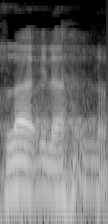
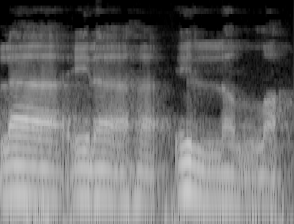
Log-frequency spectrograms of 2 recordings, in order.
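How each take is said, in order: First: The phrase is said at a faster pace. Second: The phrase is said at a normal pace. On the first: "Kemudian lama kelamaan semakin cepat" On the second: "Awalnya masih normal"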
